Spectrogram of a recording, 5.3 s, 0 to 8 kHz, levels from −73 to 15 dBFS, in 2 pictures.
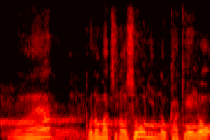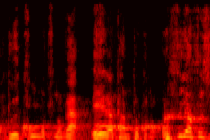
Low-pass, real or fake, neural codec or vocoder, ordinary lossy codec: none; fake; codec, 16 kHz, 4 kbps, X-Codec, WavLM features, trained on Multilingual LibriSpeech; none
